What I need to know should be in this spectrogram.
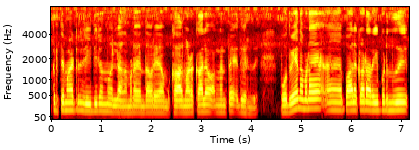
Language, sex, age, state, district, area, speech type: Malayalam, male, 30-45, Kerala, Palakkad, rural, spontaneous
